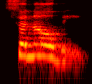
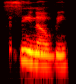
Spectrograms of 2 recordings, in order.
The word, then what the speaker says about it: Cenobie: It literally says C, no, and B.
